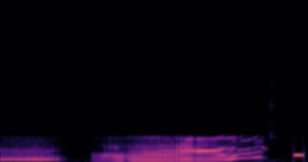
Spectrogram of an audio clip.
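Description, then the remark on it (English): A caller's message left on a show's answering machine imitates a Wookiee roar: a short growling bellow, a brief pause, then a longer wavering howl that rises in pitch at the end before cutting off, followed by a faint click. “And on Friday, if you remember on the machine, we had a lot of Wookiees, a lot of Wookiee impressions.”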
